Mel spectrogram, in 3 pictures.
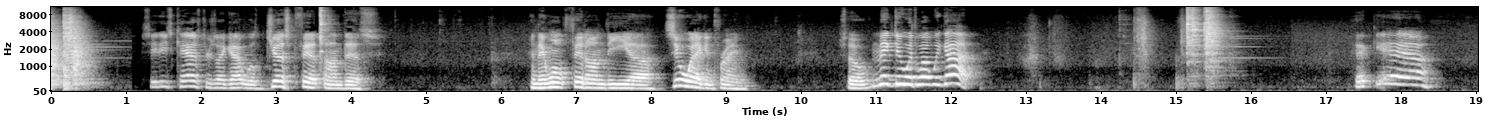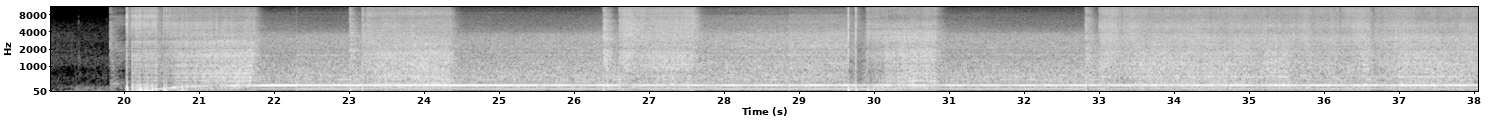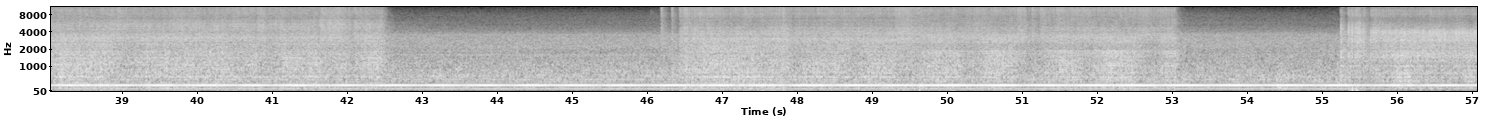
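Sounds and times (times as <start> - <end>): angle grinder grinding steel: 20.0 - 21.9, 22.8 - 24.6, 26.4 - 27.9, 28.8 - 31.0, 32.7 - 42.6, 46.2 - 53.2, 55.2 - 57.0.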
